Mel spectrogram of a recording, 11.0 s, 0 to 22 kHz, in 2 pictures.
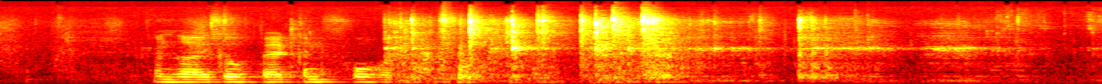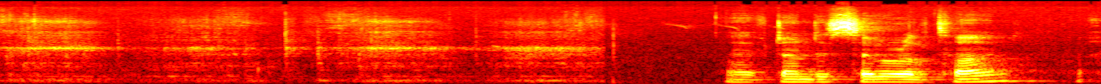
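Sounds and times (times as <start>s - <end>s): cleaning rod scraping in rifle barrel: 1.0s - 8.6s.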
